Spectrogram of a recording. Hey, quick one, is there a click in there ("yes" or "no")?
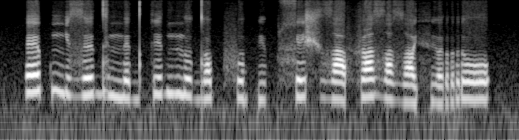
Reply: no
